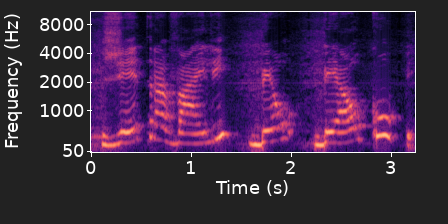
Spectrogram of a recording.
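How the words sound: It is read with Portuguese spelling-based sounds. The speaker calls it wrong. "ela vai ler assim"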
